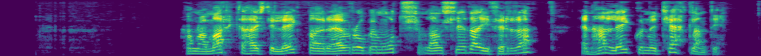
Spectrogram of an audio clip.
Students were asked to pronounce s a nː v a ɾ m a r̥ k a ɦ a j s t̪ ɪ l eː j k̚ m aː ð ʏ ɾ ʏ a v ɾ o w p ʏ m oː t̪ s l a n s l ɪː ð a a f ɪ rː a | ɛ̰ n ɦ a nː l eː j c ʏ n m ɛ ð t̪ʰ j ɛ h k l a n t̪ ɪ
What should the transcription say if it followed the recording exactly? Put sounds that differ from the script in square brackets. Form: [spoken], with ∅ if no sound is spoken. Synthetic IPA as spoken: [h] a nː v a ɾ m a r̥ k a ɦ a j s t̪ ɪ l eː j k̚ m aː ð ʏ ɾ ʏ [ɛ] v ɾ o w p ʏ m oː t̪ s l a n s l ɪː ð a [i] f ɪ rː a | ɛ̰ n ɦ a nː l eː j [k] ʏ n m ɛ ð t̪ʰ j ɛ h k l a n t̪ ɪ

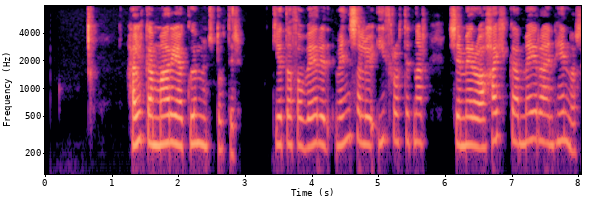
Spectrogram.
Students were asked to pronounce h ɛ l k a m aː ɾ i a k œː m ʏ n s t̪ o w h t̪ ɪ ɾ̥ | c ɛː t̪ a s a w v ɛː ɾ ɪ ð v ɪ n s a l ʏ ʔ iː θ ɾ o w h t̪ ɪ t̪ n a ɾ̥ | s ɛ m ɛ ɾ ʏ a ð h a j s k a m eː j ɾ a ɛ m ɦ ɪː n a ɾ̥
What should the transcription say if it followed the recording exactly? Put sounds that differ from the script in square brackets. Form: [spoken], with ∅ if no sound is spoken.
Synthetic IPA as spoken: h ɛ l k a m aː ɾ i a k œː m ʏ n s t̪ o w h t̪ ɪ ɾ̥ | c ɛː t̪ a [θ] a w v ɛː ɾ ɪ ð v ɪ n s a l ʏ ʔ iː θ ɾ o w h t̪ ɪ t̪ n a ɾ̥ | s ɛ m ɛ ɾ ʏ a ð h a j [h] k a m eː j ɾ a ɛ [n] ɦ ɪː n a ɾ̥

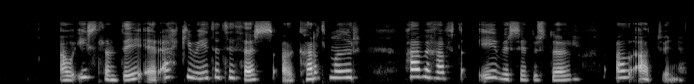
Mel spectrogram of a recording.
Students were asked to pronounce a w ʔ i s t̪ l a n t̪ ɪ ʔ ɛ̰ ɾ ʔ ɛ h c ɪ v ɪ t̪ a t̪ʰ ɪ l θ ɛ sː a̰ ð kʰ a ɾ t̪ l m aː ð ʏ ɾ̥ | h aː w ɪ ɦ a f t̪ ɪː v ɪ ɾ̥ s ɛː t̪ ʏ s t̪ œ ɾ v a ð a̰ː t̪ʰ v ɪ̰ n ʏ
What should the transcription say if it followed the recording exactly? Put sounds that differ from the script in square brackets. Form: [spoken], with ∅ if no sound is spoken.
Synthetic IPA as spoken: a w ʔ i s t̪ l a n t̪ ɪ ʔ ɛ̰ ɾ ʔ ɛ h c ɪ v [ɪː] t̪ a t̪ʰ ɪ l θ ɛ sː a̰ ð kʰ a ɾ t̪ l m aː ð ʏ ɾ̥ | h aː [v] ɪ ɦ a f t̪ ɪː v ɪ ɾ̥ s ɛː t̪ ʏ s t̪ œ ɾ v a ð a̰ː [t̪] v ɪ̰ n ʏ

